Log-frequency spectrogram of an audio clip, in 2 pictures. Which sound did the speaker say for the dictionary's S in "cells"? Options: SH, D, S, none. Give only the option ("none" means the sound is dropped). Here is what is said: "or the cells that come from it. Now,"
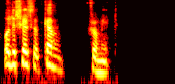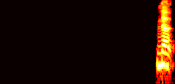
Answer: SH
